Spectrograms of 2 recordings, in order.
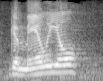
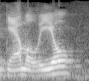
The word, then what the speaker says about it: Gamaliel: We get this man, Gamaliel. So I realize I've talked to people about this. I say his name wrong. I usually say Gamaliel. I want to say Gamaliel, because I think that's actually correct.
